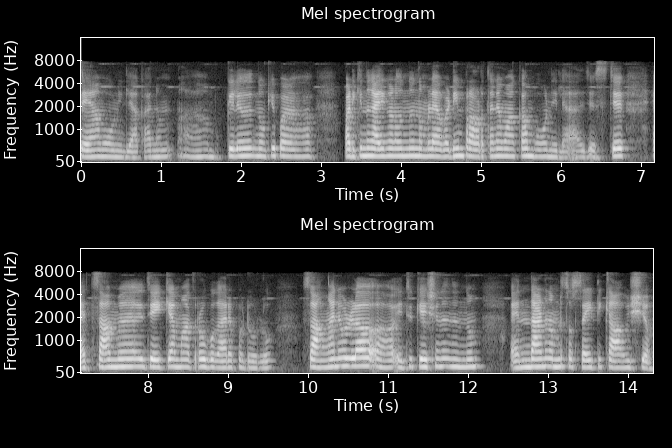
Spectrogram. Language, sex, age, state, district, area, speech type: Malayalam, female, 30-45, Kerala, Palakkad, urban, spontaneous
